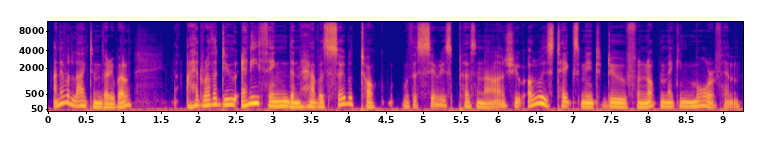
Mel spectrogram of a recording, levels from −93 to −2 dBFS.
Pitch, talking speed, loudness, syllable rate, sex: 130 Hz, 215 wpm, -20 LUFS, 5.7 syllables/s, male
